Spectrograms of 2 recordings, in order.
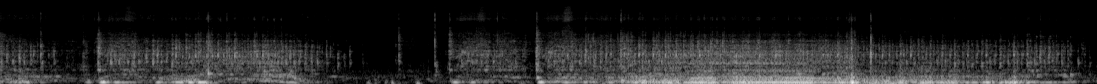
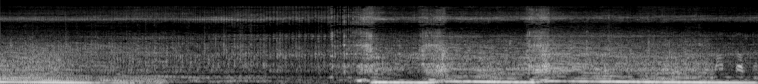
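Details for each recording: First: Yamaha 15 hp outboard before repair: spluttering start, runs only at high rpm and dies when throttle is eased or forward gear is engaged; stalling at low rpm from leaking reed valve and clogged carburetor jet. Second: Yamaha 15 hp outboard after fixing leaking reed valve and clogged carburetor, shifted into forward gear with throttle released: low steady burble, no longer stalls. Normal idle in gear.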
